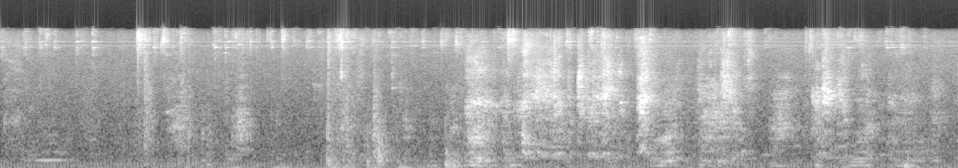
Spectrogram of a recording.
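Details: A big dog and a little dog playing together, giving short whimpering yips and rough growly bursts that come in quick uneven clusters, with people talking nearby.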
